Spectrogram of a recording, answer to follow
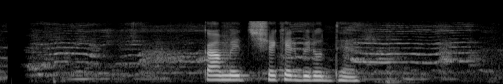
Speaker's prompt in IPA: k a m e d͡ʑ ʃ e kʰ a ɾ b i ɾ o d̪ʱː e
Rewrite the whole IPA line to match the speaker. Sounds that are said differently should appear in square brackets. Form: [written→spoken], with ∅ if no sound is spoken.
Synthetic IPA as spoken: k a m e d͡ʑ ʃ e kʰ [a→e] ɾ b i ɾ [o→u] d̪ʱː e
